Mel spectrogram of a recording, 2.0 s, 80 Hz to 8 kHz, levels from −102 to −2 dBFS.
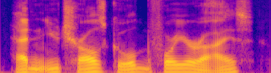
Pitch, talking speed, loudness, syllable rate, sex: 100 Hz, 205 wpm, -17 LUFS, 5.9 syllables/s, male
